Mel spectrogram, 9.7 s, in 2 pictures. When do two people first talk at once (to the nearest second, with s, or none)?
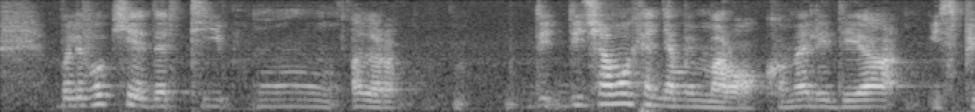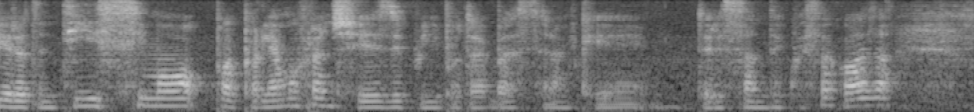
none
